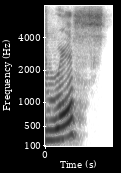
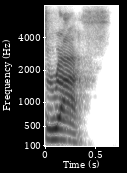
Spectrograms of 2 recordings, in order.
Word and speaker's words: wrath: Yes, there's wroth, not wrath.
